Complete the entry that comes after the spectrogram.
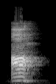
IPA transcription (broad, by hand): ʌ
